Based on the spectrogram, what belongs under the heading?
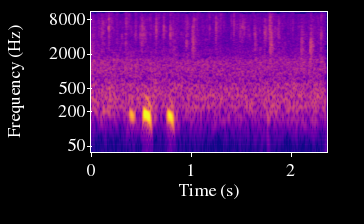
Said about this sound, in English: Ah, oh, it's nice. I always have to report on rain sounds. See, in Southern California, it doesn't rain that often. So when it does, you just have to listen to it. Yeah, it just started raining, and it is 11:29 a.m.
